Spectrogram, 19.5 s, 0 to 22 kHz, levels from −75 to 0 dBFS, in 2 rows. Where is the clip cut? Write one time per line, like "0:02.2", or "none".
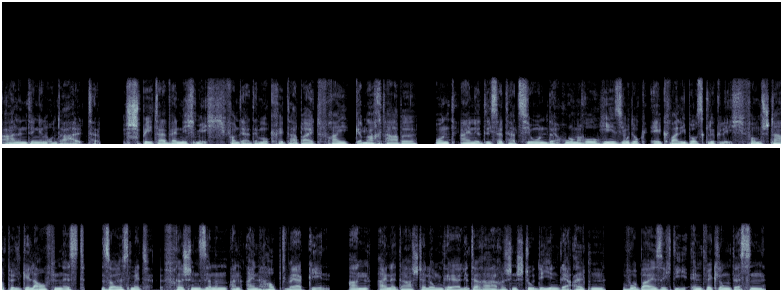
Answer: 0:01.4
